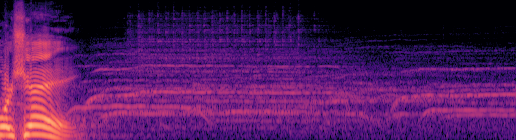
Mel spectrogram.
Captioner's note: attendees cheering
